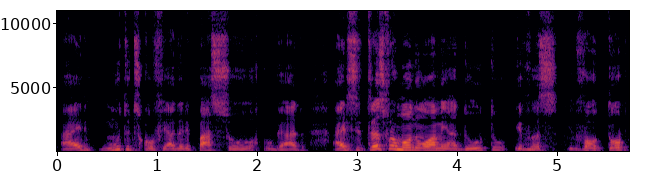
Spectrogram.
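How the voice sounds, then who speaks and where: A man's voice: medium pitch, quick pace, husky. A man in casual conversation retelling an old myth, acting out the characters' lines as he goes. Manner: animated, acts out characters' lines in the story. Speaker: astrologer co-host. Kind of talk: casual storytelling chat.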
